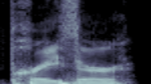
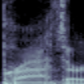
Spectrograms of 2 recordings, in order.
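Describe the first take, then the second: First: The first vowel is an 'ay' sound. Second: The first vowel is not an 'ay' sound. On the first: The speaker calls it right. "It is Prather" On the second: The speaker calls it wrong. "not Prather"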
